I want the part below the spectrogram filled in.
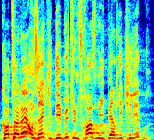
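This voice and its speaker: A young man is doing stand-up into a stage microphone, his voice high and fast. His tone is bright and sharp, and it carries a long hall reverb with a faint murmur of room noise behind it. He stays energetic throughout and often shouts. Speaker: stand-up comedian. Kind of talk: stand-up comedy set. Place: large hall on stage before a live audience.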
